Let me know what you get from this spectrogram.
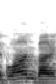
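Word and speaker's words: Guillain-Barré: احنا نقول جوالين للكتابه، هي شنو؟ هي جوان باري سايندروم، تمام؟ لانه الدبل ال ما تلفظ.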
